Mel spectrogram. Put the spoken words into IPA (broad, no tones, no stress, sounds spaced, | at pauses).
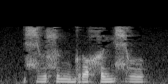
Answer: ɕ ɯ ɬ ɯ ŋ ɡ ʊ ɾ ʊ χ i ɕ ʊ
